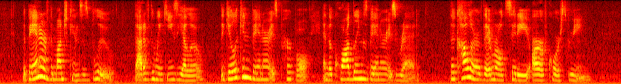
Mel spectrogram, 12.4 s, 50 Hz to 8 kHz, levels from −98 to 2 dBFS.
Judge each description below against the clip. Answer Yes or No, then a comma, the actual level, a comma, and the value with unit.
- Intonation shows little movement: No, average, 3.2 semitones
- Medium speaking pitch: No, high, 220 Hz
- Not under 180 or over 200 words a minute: No, average, 160 wpm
